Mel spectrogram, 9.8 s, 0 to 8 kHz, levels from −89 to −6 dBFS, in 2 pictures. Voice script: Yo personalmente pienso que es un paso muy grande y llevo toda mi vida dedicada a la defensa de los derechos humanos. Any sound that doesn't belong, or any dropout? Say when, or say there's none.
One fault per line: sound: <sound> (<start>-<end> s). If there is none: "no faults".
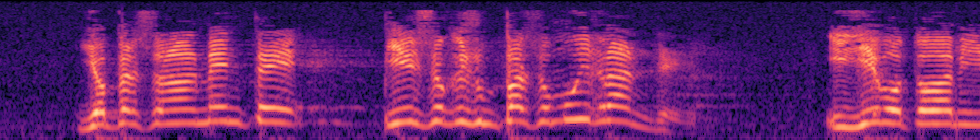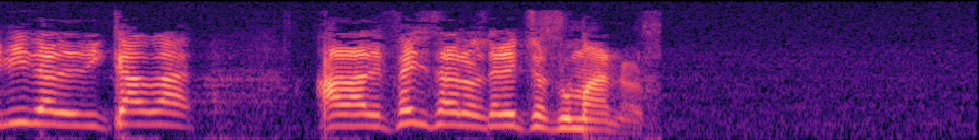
no faults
